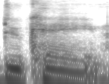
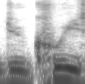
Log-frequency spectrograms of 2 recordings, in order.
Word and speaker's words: Duquesne: do excuse me duquesne it's called pronounced duquesne i keep saying do quiz because that's what it looks like um i don't want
